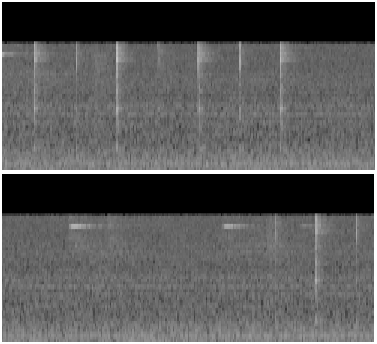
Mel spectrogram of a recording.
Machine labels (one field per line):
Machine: valve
